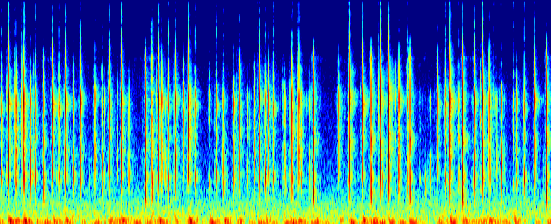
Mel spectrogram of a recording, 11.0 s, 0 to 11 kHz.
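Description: Fingertips of both hands type continuously on a purple-backlit Xinmeng M71 70% mechanical keyboard with an aluminum case and PBT keycaps, resting on a desk mat. A steady, uneven stream of short, crisp clacks with a bright upper edge (centered around 2.3 kHz) and little low end. Each keystroke stops dead with no ring.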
